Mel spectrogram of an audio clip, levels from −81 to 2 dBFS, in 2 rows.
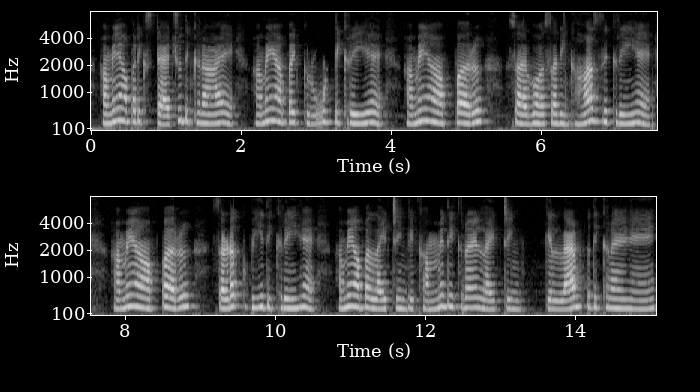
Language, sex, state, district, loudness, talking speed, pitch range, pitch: Hindi, female, Chhattisgarh, Jashpur, -19 LUFS, 195 wpm, 225-265 Hz, 240 Hz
